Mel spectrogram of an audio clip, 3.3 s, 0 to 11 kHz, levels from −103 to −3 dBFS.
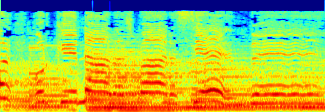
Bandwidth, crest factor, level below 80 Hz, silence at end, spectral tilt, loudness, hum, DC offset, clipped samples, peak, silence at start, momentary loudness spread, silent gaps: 8 kHz; 12 dB; -28 dBFS; 0 s; -6.5 dB/octave; -12 LUFS; none; under 0.1%; under 0.1%; 0 dBFS; 0 s; 4 LU; none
